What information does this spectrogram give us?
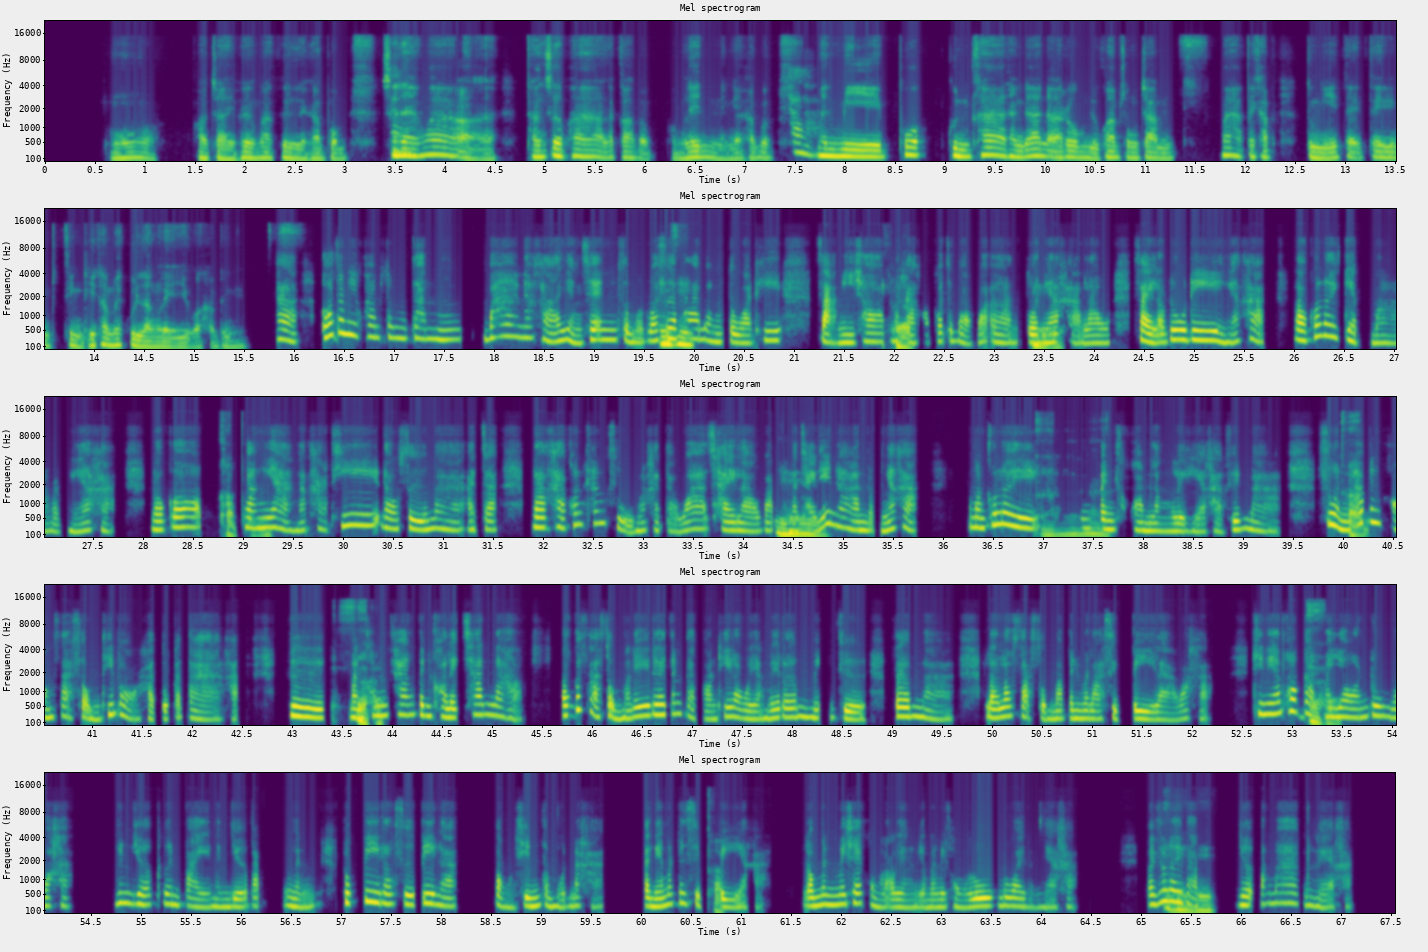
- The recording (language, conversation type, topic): Thai, advice, อยากจัดบ้านให้ของน้อยลงแต่กลัวเสียดายเวลาต้องทิ้งของ ควรทำอย่างไร?
- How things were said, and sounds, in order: other background noise; tapping; other noise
